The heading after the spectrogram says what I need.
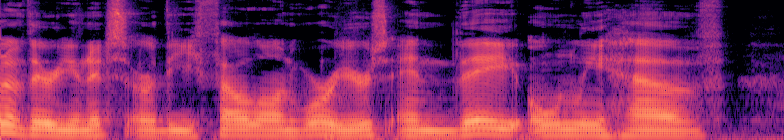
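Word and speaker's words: Faolan: One of these clans is called the Faulan. I believe that's how you say it. That's how I say it. F-A-O-L-A-N, the Faulan.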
